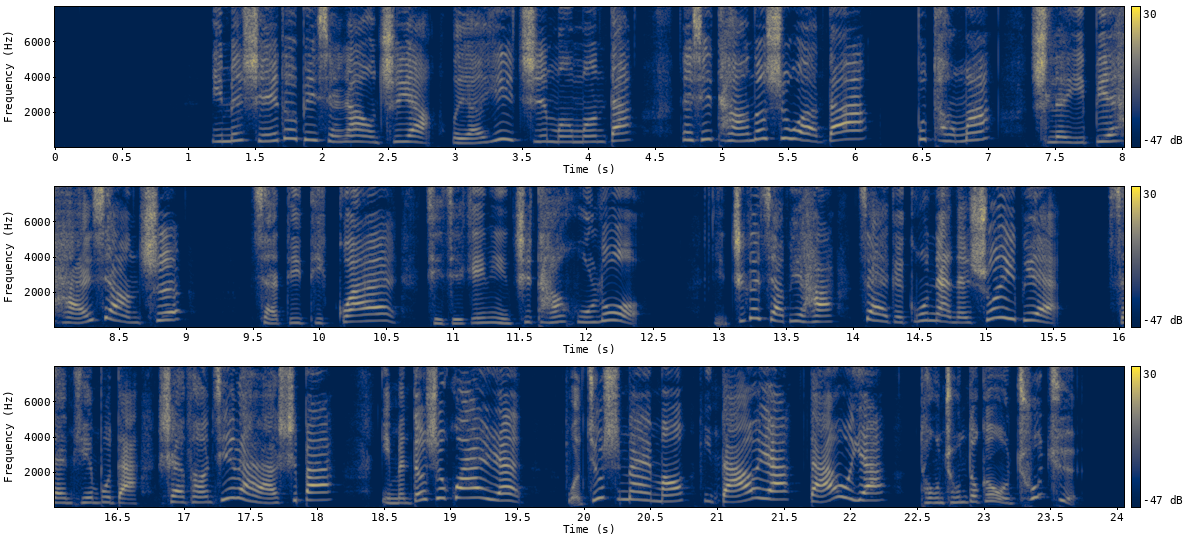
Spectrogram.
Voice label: 动画 角色 萝莉音

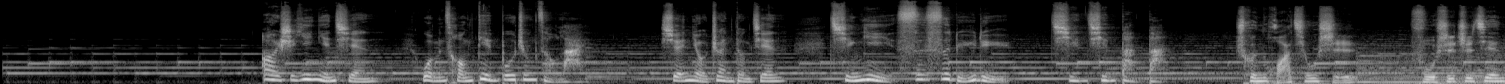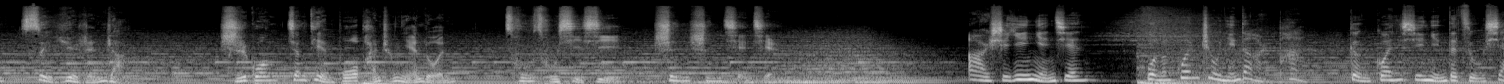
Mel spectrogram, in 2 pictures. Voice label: 栏目 电台包装 交通广播, 女国; 丹东交通广播

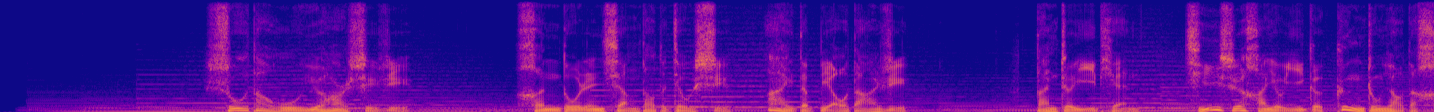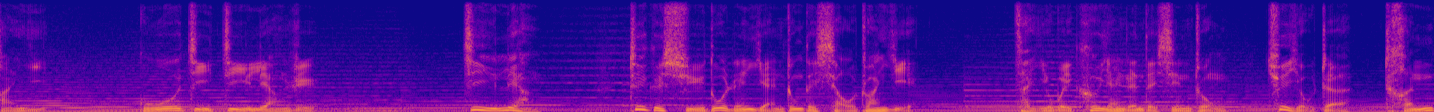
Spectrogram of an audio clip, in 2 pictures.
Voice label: 专题 人物 人物介绍, 男国

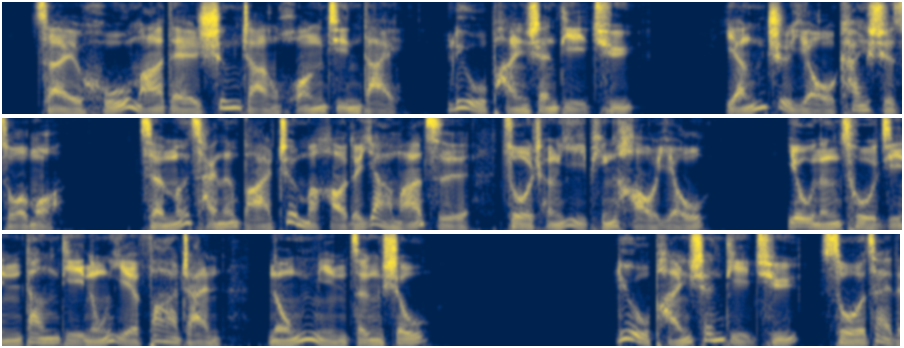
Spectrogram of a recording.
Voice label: 男国 专题 产品 大气; 胡麻油

